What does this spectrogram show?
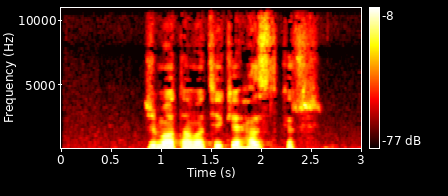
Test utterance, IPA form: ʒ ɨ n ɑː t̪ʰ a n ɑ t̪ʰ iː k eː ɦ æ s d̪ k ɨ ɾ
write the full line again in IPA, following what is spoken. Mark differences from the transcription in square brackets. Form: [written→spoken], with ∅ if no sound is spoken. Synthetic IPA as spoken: ʒ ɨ [n→m] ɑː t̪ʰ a [n→m] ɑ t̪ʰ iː k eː ɦ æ [s→z] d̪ k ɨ ɾ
